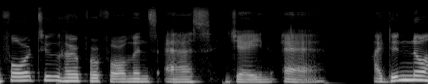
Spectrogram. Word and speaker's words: Jane Eyre: I was pronouncing it Jane a but after Googling it um I realized that the Y is silent there are many versions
